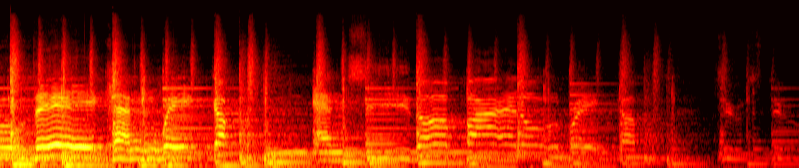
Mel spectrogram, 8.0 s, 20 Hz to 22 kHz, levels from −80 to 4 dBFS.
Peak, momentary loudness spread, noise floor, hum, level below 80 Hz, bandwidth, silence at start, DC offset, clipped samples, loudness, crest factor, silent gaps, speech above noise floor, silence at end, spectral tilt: -4 dBFS; 20 LU; -48 dBFS; none; -36 dBFS; 15.5 kHz; 0 s; under 0.1%; under 0.1%; -21 LUFS; 18 dB; none; 30 dB; 0.15 s; -5.5 dB/octave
